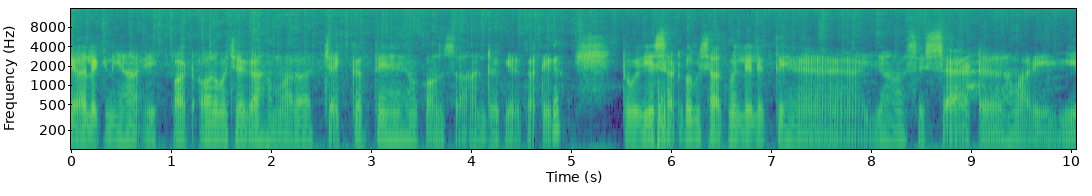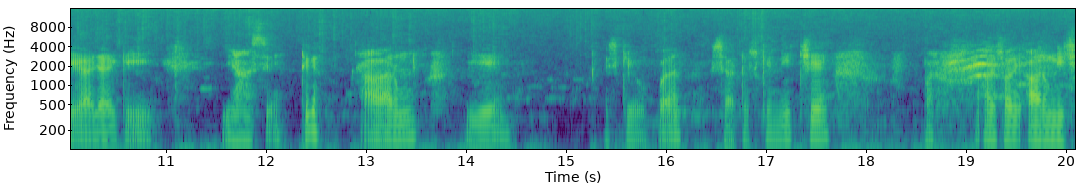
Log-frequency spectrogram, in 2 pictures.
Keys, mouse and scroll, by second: 3.3 click, 12.6 click, 13.7 shift+click, 19.9 ctrl+Num_Lock.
